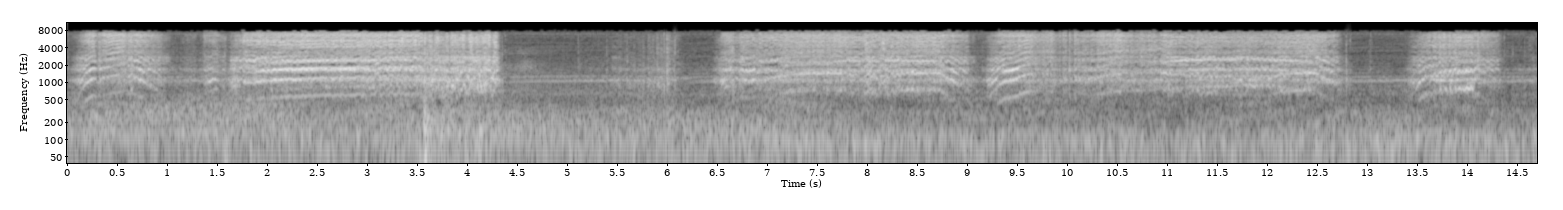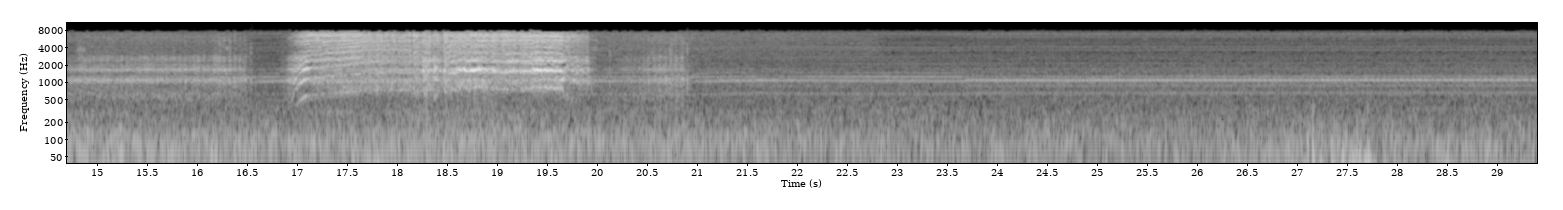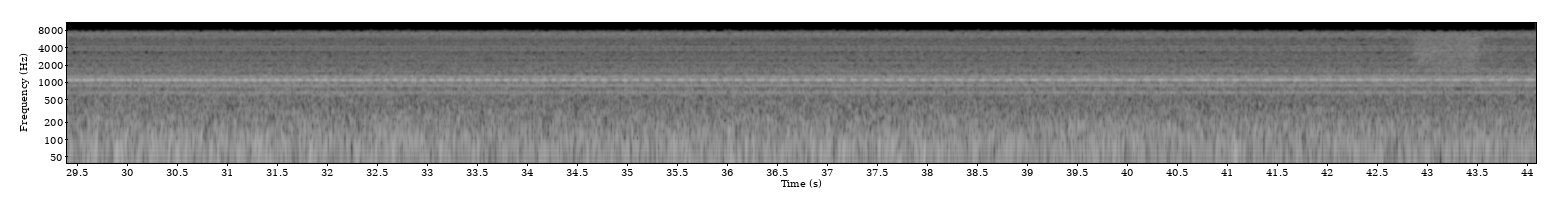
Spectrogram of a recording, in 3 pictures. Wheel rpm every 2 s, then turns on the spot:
70, 180, 60, 120, 130, 180, 100, 50, 90, 180, 20, 0, 0, 0, 0, 0, 0, 0, 0, 0, 0, 0.
12-16 20-22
